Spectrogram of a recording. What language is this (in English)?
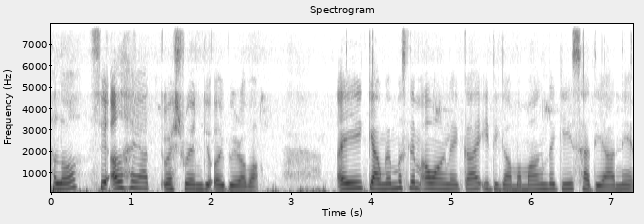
Manipuri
